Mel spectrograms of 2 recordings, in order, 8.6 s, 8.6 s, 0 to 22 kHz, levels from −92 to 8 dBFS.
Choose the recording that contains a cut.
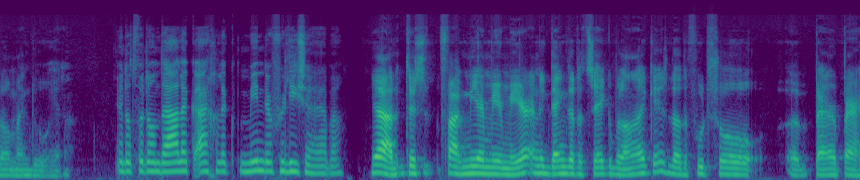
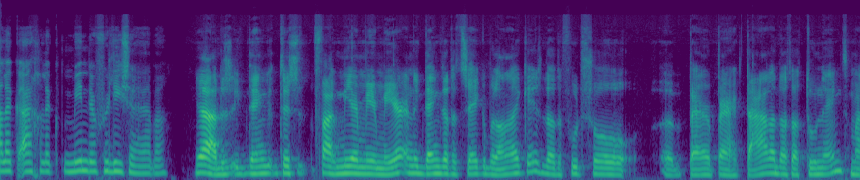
first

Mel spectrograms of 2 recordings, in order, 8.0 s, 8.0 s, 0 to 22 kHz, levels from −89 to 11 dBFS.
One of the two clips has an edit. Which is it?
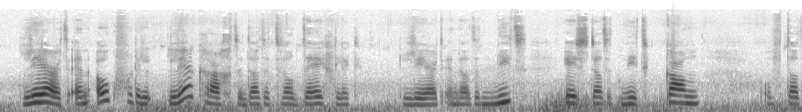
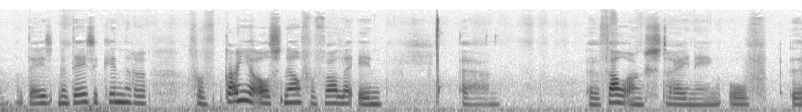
first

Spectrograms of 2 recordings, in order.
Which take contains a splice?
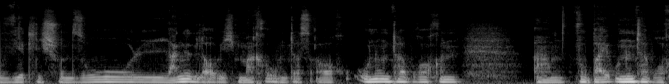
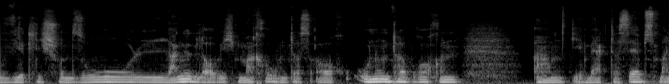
second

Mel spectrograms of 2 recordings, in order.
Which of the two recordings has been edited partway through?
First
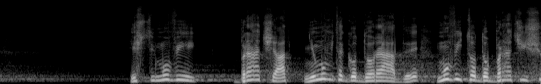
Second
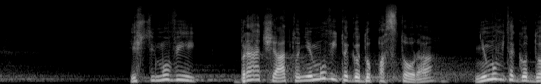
first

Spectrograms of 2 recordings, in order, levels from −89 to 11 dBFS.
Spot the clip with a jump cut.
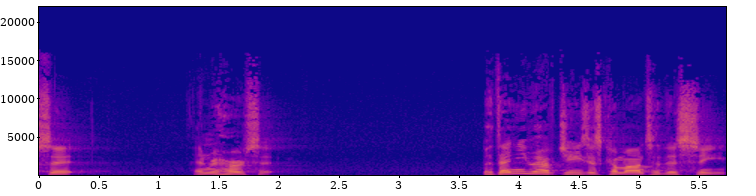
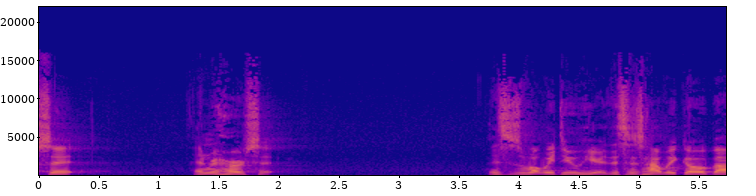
first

